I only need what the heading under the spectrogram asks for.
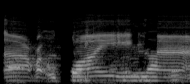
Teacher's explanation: আ'তাইনা, গলার ভিতরে আইন যেতে হবে। আ'তাইনা, তাই আমি দুটো একসাথে বলছি, ইন্না আ'তাইনাকাল কাউসার।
